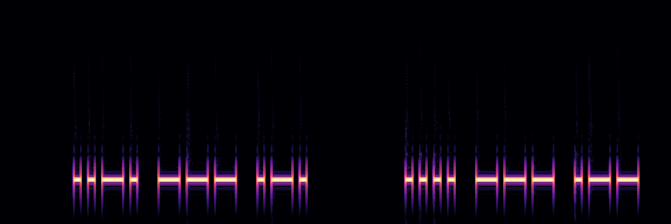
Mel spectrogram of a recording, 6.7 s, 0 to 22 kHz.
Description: Morse code, heard as a keyed tone, about 17 wpm, 700 Hz. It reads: FOR HOW
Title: 2x Word-Spacing - Sentences from Top 200 Words - 17wpm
